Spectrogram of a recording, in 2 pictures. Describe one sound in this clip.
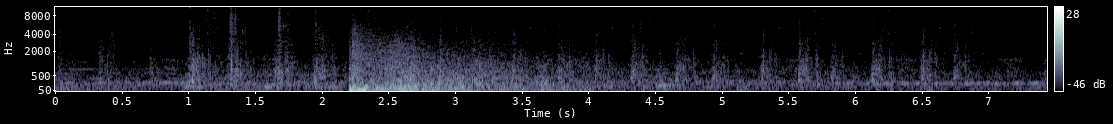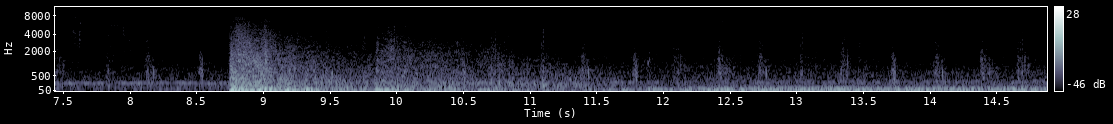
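Footsteps crunch over gravel at a steady walking pace.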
